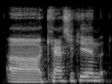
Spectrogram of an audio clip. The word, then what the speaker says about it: Kasrkin: Kasrkin, we just need to work on Rhys's Legionnaires.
